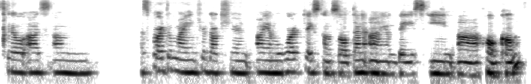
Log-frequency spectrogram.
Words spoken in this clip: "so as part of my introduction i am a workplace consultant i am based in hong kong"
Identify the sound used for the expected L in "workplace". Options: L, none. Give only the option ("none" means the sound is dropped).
L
